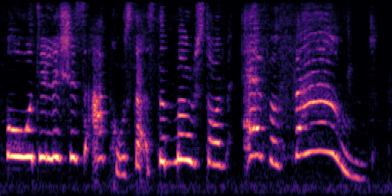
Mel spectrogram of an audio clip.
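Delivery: high squeaky mouse voice, thrilled; excited mouse. A narrator's reading. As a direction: chirp it as a tiny delighted mouse.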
